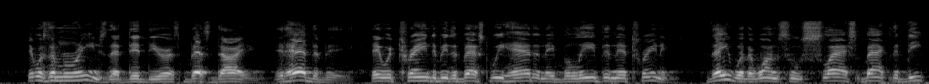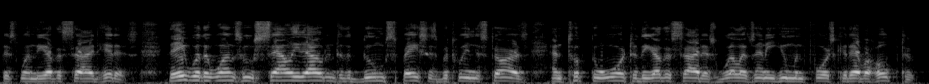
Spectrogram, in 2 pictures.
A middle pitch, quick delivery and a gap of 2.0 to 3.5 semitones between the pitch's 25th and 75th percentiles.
No: medium, 155 Hz; fast, 240 wpm; average, 4.0 semitones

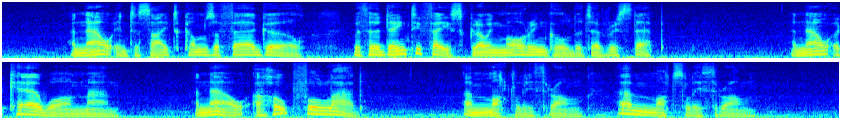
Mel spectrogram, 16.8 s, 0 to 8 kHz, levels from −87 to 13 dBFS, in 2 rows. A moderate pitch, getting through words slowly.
No: low, 100 Hz; slow, 125 wpm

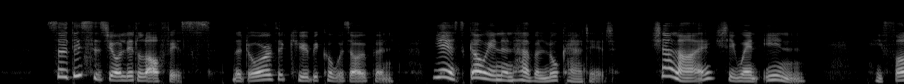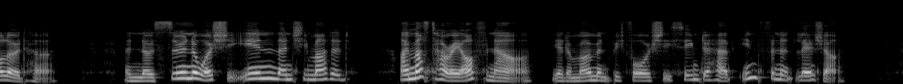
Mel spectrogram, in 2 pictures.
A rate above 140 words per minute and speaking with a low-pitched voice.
No: average, 180 wpm; high, 205 Hz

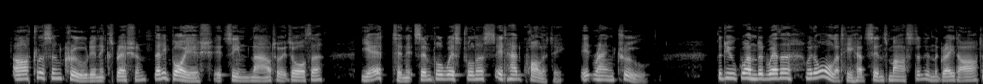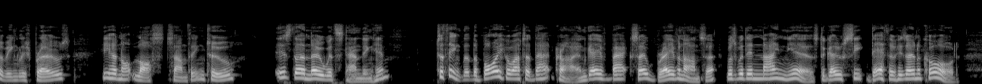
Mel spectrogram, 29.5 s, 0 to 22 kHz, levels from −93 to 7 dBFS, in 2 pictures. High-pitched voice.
No: medium, 165 Hz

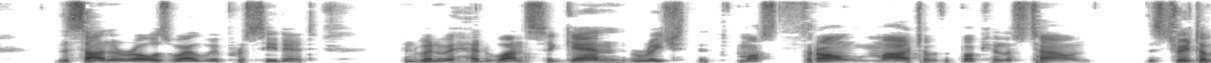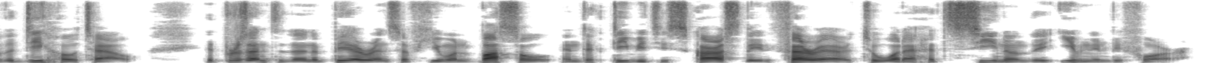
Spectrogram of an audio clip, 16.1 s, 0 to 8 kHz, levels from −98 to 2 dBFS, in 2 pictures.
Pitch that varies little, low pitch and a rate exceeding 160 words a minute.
No: average, 3.4 semitones; low, 130 Hz; average, 175 wpm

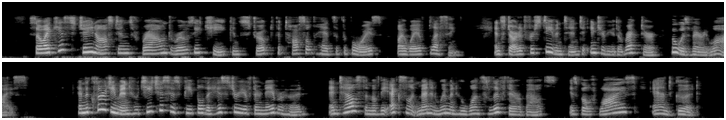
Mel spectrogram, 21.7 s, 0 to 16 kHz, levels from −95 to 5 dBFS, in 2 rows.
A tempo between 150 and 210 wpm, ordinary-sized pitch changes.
No: average, 170 wpm; wide, 5.9 semitones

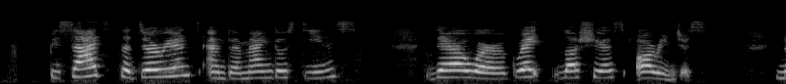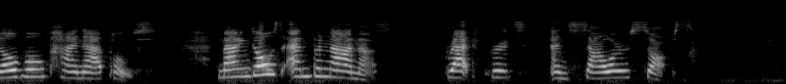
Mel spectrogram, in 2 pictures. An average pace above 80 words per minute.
No: slow, 75 wpm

